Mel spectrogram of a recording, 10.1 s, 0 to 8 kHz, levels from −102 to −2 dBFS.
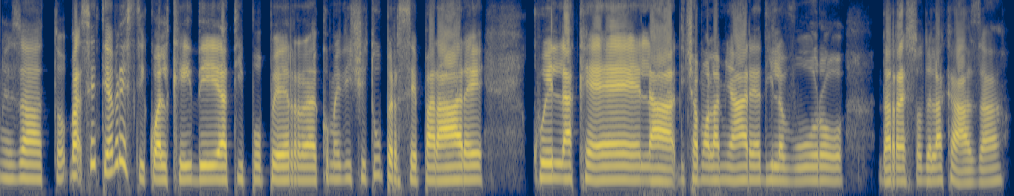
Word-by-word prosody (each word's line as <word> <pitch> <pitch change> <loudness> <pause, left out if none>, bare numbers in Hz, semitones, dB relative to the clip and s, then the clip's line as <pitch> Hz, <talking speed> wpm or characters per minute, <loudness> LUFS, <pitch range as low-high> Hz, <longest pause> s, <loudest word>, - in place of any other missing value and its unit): Esatto. 180 -1 -2
Ma 220 - +4
senti, 360 -7 -3
avresti 255 - -2
qualche 170 0 0
idea 170 0 +2
tipo 170 -1 -11
per 165 -1 0
come 175 -2 -9
dici 180 +1 -11
tu, 220 +4 -13
per 190 -4 -2
separare 165 +1 +3 0.5
quella 185 -1 +2
che 170 -1 +4
è - - 0
la 160 -2 +3
diciamo 170 0 -4
la 165 0 0
mia 165 -1 -2
area 170 0 +1
di 165 0 -13
lavoro, 160 0 -6 0.3
dal 155 +1 -2
resto 155 0 -1
della 160 0 -2
casa? 145 +2 -3
170 Hz, 160 wpm, -18 LUFS, 160-175 Hz, 0.5 s, Ma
